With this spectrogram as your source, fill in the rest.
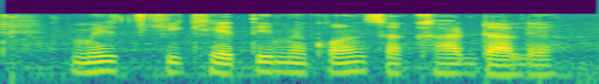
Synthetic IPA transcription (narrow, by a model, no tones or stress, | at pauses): mɪɾt͡ʃkikʰeːt̪imẽkɔːnsakʰaːʈɖaːle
